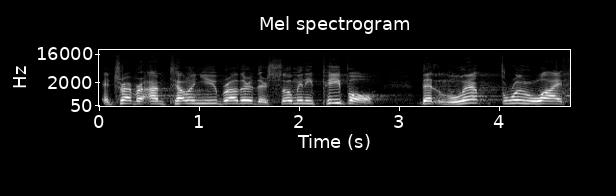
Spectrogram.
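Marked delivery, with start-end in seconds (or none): none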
